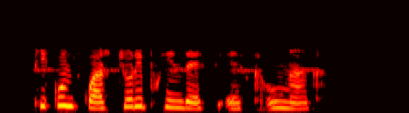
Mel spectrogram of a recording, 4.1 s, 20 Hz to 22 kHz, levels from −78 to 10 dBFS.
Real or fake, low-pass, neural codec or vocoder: real; 3.6 kHz; none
